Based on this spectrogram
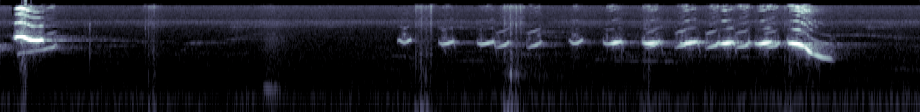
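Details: Sirtu kept as a cage bird, claimed not to stress when transported: a sharp opening note, a pause, then a quickening series of short high whistles ending in a steep downward slur.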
